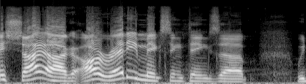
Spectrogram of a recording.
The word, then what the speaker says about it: Xiaokk: Shak I know I know Asians pronounce their XI is shy it said like how Americans would do like like make like a q noise if that makes any sense but it's Shak anyway shyak already mixing things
